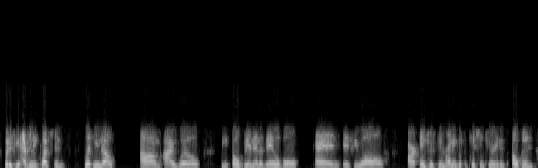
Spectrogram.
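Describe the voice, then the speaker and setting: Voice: medium pitch, no echo. A neighborhood commissioner giving an informal announcement at a public meeting, through muffled, band-limited audio.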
